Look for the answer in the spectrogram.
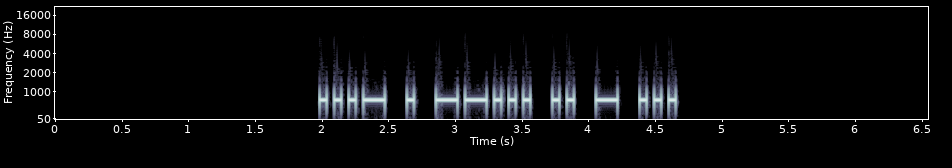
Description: Morse code, heard as a keyed tone, about 22 wpm, 700 Hz. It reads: VE7ITS
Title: DXCC-100 Call Signs - 6 Characters - 22wpm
